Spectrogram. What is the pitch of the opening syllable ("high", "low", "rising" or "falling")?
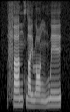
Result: high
